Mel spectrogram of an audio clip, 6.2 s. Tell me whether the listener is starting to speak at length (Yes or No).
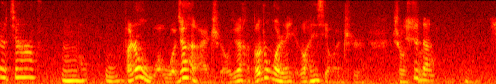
Yes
